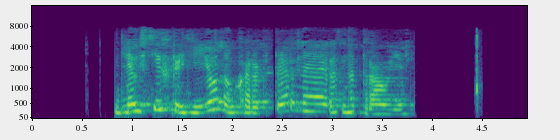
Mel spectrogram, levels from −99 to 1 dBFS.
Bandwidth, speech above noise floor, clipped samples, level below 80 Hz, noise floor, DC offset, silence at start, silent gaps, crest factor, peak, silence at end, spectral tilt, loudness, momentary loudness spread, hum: 7.6 kHz; over 73 dB; under 0.1%; -62 dBFS; under -90 dBFS; under 0.1%; 0.85 s; 3.85-4.43 s; 18 dB; -2 dBFS; 0.5 s; -6.5 dB/octave; -18 LUFS; 15 LU; none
